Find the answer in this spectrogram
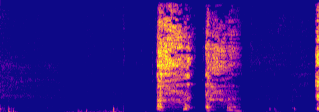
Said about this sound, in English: Shit, sorry, still coughing.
